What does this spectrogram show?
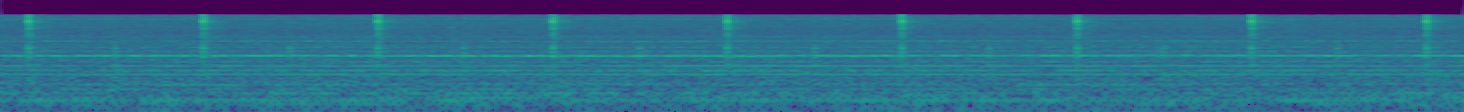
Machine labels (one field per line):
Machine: valve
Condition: normal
